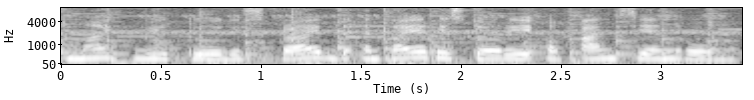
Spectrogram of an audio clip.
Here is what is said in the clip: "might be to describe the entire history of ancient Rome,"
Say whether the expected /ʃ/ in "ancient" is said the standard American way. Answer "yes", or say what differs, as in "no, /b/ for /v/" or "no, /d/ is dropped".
no, /s/ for /ʃ/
